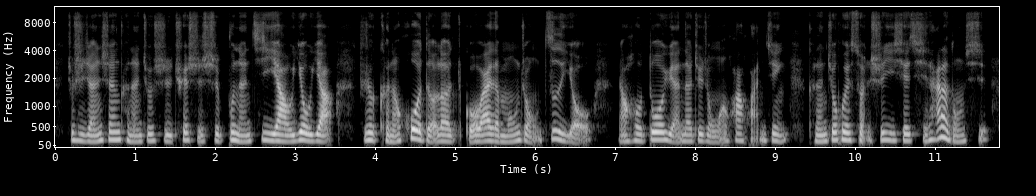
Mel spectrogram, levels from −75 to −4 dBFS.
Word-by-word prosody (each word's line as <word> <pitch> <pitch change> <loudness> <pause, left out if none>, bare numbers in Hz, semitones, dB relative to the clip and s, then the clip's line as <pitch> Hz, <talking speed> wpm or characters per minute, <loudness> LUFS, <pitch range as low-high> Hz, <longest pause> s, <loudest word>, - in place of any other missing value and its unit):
就 180 - -4
是 165 -3 -2
人 150 +1 +1
生 185 +1 +1
可 190 -3 -3
能 145 0 -3
就 160 +2 -2
是 160 -2 -3
确 175 +4 -2
实 175 - -6
是 150 +2 -3
不 170 +5 -1
能 150 -3 +1
既 170 +1 -2
要 150 -3 +5
又 170 0 +4
要， 160 -1 +3 0.3
就 175 - -4
是 180 - +3
可 160 - -4
能 145 +2 0
获 210 +3 +5
得 - - 0
了 150 -2 +2 0.2
国 - - +1
外 160 +2 +6
的 150 - +2
某 140 +5 -2
种 175 +2 -3
自 190 -2 -1
由， - - -2 0.3
然 155 - -1
后 160 +1 -1
多 185 +4 +4
元 160 -2 0
的 150 0 -2
这 160 +1 -1
种 145 -4 -4
文 - - -4
化 170 - -1
环 170 +2 -6
境， 165 -1 -4 0.2
可 155 - -6
能 150 +1 0
就 180 +3 +2
会 185 -1 +3
损 175 0 -3
失 180 - -3
一 175 -1 -2
些 165 -1 -1
其 160 - -8
它 190 +6 0
的 245 -3 +6
东 145 -3 -4
西。 195 +3 -9
165 Hz, 280 characters per minute, -25 LUFS, 150-180 Hz, 0.3 s, 外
